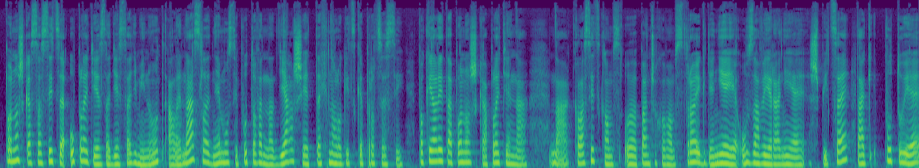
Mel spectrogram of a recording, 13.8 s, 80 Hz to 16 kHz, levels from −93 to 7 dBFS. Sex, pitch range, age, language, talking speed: female, 170-210 Hz, 40-59, Slovak, 135 wpm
